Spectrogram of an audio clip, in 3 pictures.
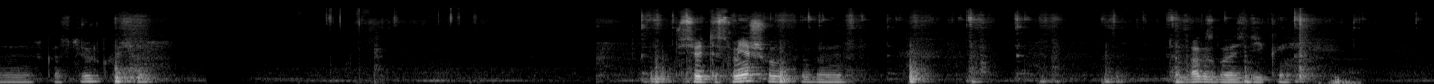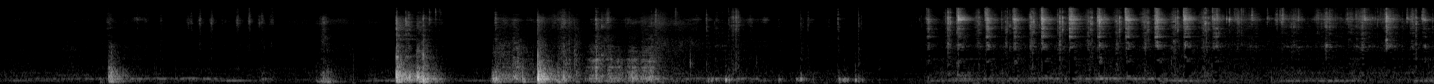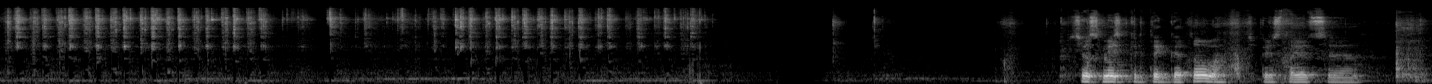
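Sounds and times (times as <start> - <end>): dry tobacco stirred in pot: 15.7 - 17.2, 23.5 - 35.8
scratchy rustling: 15.7 - 17.2.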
